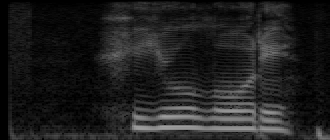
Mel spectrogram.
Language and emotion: Russian, neutral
